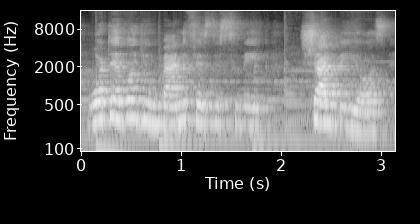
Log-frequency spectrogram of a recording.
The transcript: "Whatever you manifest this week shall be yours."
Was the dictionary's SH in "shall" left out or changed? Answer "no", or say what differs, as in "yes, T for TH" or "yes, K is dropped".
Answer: no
